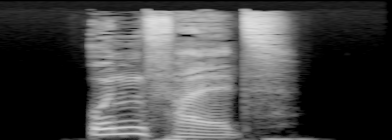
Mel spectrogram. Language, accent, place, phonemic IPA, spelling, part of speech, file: German, Germany, Berlin, /ˈʔʊnfals/, Unfalls, noun, De-Unfalls.ogg
- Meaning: genitive singular of Unfall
